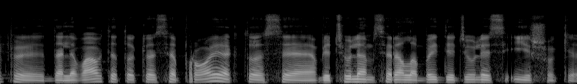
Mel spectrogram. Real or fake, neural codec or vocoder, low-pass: real; none; 10.8 kHz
